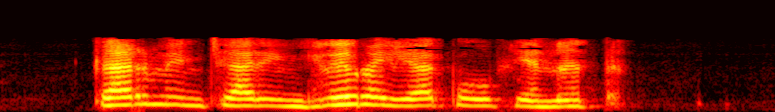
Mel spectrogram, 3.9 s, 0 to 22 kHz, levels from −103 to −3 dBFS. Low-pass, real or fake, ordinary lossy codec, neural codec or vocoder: 5.4 kHz; fake; MP3, 24 kbps; codec, 24 kHz, 1.5 kbps, HILCodec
